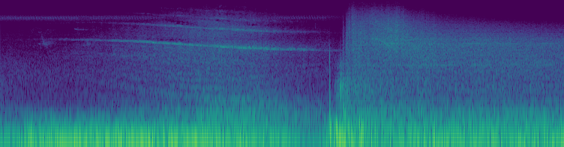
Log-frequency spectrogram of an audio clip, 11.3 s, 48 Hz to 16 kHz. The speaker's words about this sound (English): A cloud of smoke. They dropped bombs constantly for 200 straight days.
